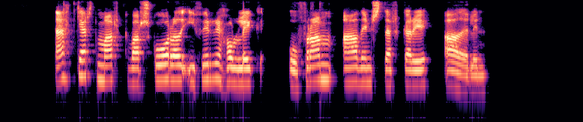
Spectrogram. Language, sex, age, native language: Icelandic, female, 20-29, Icelandic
